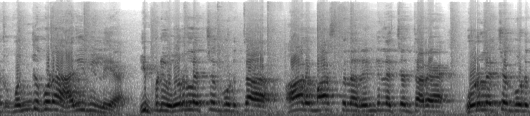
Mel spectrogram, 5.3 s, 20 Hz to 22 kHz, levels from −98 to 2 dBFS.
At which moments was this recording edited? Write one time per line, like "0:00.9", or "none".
0:01.3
